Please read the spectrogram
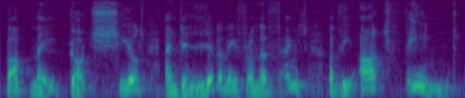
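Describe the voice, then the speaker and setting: A man's voice: on the high side, huge pitch swings, unhurried, mellow, husky, voice pushed up, heavily acted. A man performing a deranged, guilt-haunted murderer's confession in a theatrical, formal gothic audiobook reading. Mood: frenzied horror. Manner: theatrical, formal, dramatic emphasis.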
